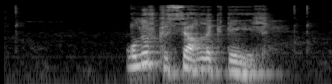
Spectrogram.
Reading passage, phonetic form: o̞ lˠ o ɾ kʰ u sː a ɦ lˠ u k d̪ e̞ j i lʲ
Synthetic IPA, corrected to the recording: o̞ lˠ u ɾ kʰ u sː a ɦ lˠ ɯ k d̪ e̞ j i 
